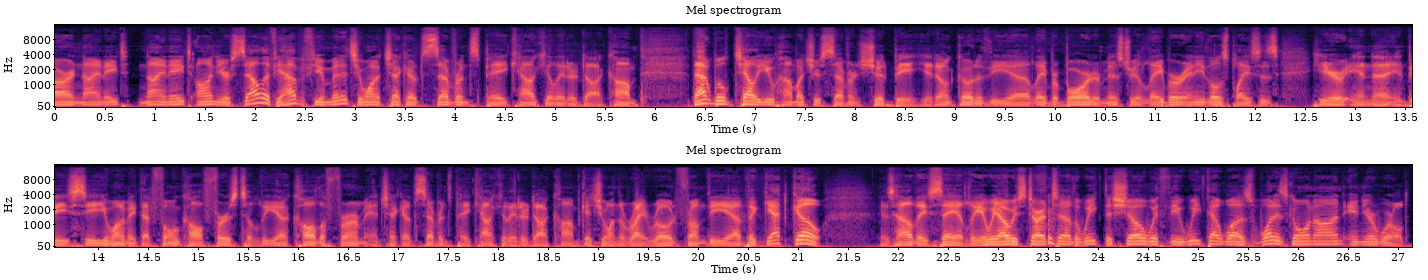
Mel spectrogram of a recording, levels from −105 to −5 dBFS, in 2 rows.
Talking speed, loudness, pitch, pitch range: 235 wpm, -27 LUFS, 105 Hz, 95-125 Hz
